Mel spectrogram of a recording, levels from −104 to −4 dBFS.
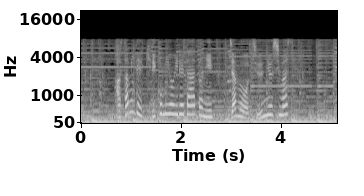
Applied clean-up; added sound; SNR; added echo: none; none; none; none.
